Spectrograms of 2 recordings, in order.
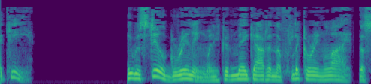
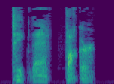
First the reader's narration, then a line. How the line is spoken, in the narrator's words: he said under his breath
